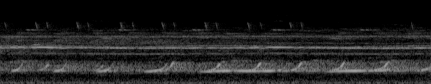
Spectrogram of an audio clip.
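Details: Northern grey gibbons singing at dawn in lowland rainforest at Tawau Hills Park, Sabah, Borneo: a rapid run of short rising whoops, about two per second, over a steady high insect drone.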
